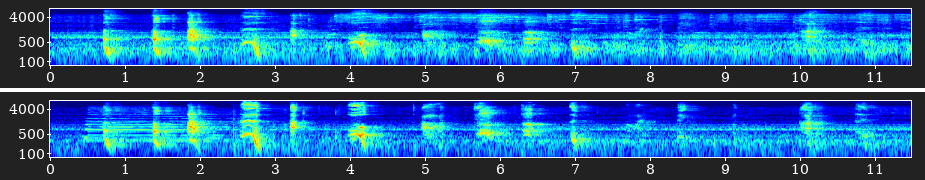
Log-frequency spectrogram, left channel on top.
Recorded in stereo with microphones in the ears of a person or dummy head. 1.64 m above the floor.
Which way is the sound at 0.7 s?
20° left (ahead or behind).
